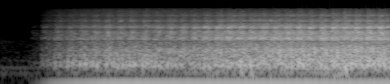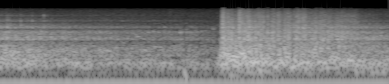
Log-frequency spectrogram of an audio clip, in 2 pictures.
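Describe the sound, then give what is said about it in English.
Gunfire close by during unrest in Detroit, with fires burning, comes as dense, rapid crackling over continuous noise. A louder burst breaks in near the end. “They're firing very close.”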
